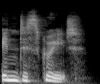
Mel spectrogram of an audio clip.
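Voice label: "indiscreet", British English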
